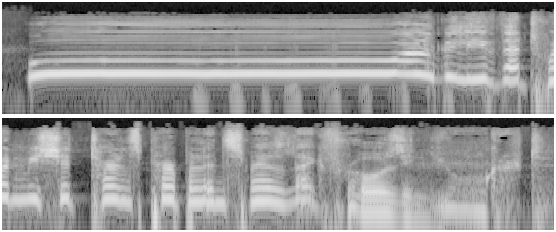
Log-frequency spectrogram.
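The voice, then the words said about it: Put-on Irish accent. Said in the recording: “Can you please do an Irish accent?”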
